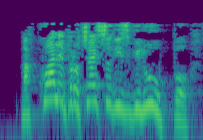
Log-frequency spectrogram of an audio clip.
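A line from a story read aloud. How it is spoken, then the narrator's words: Embarrassed outburst. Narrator (Italian): sbottò Krylkov arrossendo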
